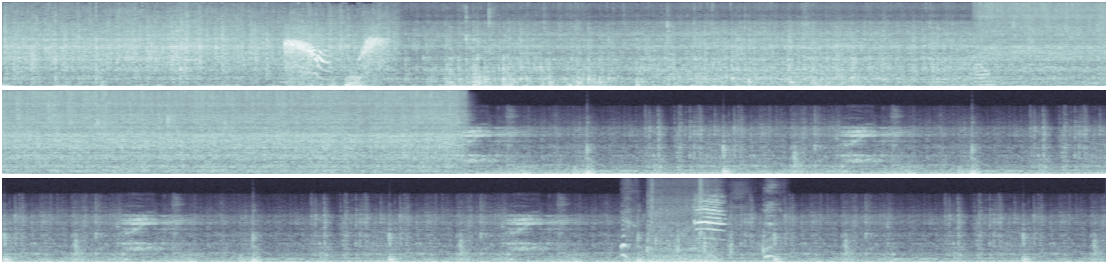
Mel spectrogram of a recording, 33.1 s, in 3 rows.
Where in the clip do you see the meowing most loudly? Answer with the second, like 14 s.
3 s.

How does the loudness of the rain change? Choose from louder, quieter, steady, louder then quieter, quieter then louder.
quieter.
